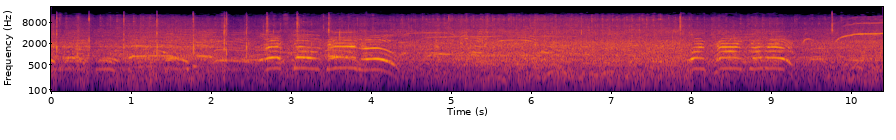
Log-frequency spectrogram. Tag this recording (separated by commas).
Speech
